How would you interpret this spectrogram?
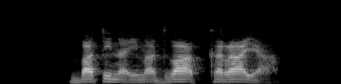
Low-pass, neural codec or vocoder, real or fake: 7.2 kHz; none; real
